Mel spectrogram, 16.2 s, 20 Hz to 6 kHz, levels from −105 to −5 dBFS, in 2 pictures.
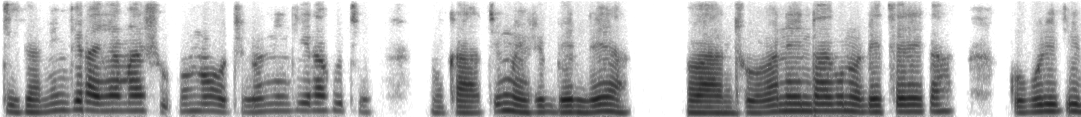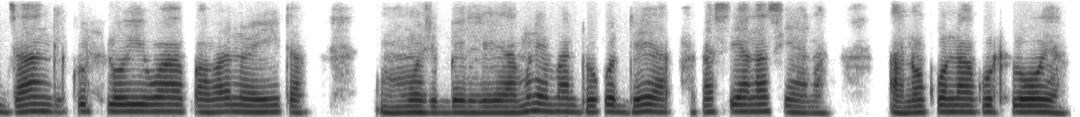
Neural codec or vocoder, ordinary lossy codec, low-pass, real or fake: codec, 16 kHz, 8 kbps, FreqCodec, larger model; Opus, 16 kbps; 5.4 kHz; fake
